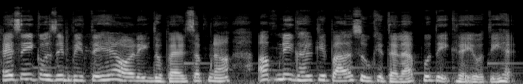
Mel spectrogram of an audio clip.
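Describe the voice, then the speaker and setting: A man's voice: animated, moderate pace, a little mellow, soft background music. A man narrating a cartoon story and doing the voices of every figure. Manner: plays women and children by raising his pitch.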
